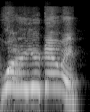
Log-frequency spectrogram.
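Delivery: high, loud scream. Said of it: "screamed at the T V like".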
